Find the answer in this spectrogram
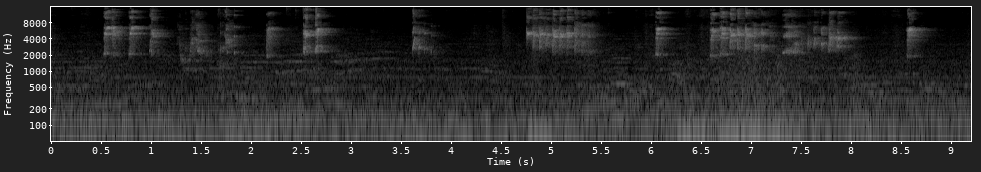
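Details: Lovebirds in an aviary ahead of breeding season, bursts of shrill chattering chirps, some notes strung into brief rapid runs, gaps of quieter background between them.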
